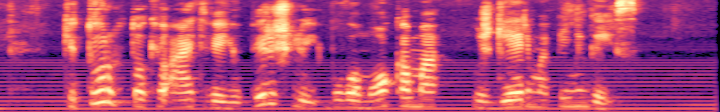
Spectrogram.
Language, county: Lithuanian, Klaipėda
